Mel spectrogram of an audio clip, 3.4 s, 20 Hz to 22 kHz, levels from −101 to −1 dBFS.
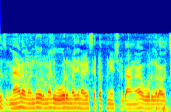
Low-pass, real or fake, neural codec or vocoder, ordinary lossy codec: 7.2 kHz; real; none; AAC, 48 kbps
